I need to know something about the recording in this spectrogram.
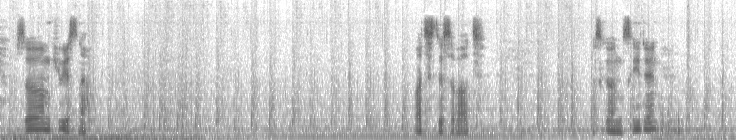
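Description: Footsteps crunch over gravel.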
